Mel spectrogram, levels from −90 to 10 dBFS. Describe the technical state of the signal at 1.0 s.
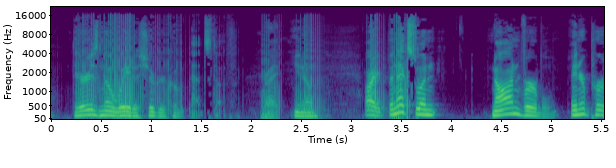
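At 1.0 s the write and read positions of the audio ring buffer have slipped and cross within every period, so this point sits inside a stretch of buffer tearing that runs from the start to 3.68 s. In each buffer, a small slice of roughly 4 percent holds speech from about 40 ms earlier, hard-joined on both sides. The result is a rattling, robotic buzz at about 46.9 Hz, which fits a 1024-sample buffer, present wherever speech is.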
